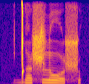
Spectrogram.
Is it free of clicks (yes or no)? no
